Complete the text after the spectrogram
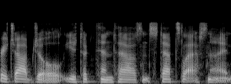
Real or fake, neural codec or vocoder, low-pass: real; none; 7.2 kHz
